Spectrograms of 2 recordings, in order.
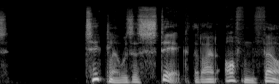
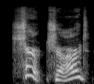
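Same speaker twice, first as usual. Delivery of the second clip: high, loud sharp echo of the word; sharp repeat; 13 semitones higher, 6 dB louder than usual. Acted. Sister sharply repeating Pip's answer, sharp. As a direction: snap the word back at him. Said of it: "repeated sharply".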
